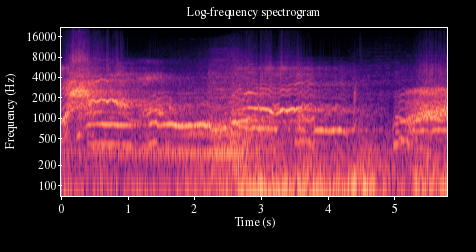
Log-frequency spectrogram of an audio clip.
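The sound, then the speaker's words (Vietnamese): A child bursts into crying, loud wailing with wavering, sliding pitch that carries continuously for about six seconds with only a brief dip near the end. “Đứa trẻ đó dường như cũng phát hiện ra cô đang tìm nó. Nó liền khóc òa lên.”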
